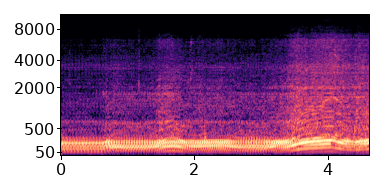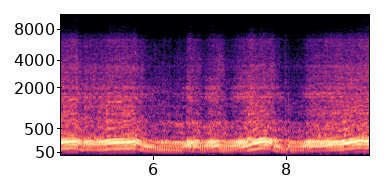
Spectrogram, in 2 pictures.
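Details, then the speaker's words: New CFMOTO Z-Force 950 HO EX on its first break-in ride, in 4 low while engine braking: engine note surges and drops in repeated waves as the clutch catches and lets go, off and on. Cause not confirmed. "Yeah, that's clutch is like off and on. Really kind of different than what I'm used to in the Razor. What's going on? Why does it keep doing that? It's only when it's like engine braking. When it's engine braking, it makes that weird noise or something in 4 low."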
